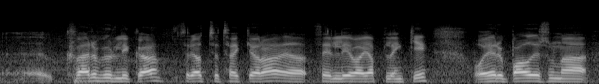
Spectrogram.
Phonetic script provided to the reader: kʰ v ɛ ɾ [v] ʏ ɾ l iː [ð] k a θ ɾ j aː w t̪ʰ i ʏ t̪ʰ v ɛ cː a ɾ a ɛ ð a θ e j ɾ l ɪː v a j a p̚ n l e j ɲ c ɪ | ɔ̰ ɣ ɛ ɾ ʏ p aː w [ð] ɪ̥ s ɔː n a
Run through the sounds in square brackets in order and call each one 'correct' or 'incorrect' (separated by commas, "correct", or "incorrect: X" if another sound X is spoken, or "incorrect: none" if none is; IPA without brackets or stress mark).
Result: correct, incorrect: none, correct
